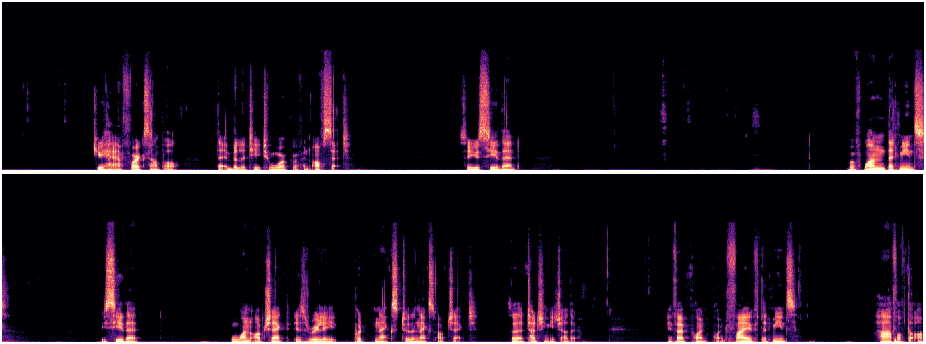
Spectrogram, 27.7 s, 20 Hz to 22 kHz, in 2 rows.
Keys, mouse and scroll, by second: 13.7 middle click, 14.0 z, 21.1-23.4 middle drag, 26.6-27.4 middle drag, 27.5 z.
